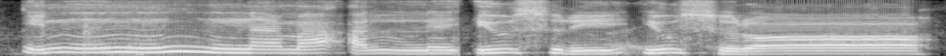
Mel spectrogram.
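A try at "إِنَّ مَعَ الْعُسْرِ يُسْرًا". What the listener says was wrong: দুটোটাই মনে হয় ইয়া হয়ে গেছে। একটা হচ্ছে আইন পেশ উস, আরটা হচ্ছে ইয়া ইয়া পেশ ইউস। ইন্না মাআল উসরি ইউসরা।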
